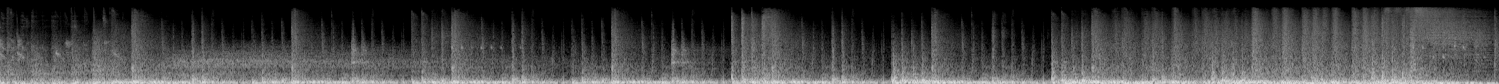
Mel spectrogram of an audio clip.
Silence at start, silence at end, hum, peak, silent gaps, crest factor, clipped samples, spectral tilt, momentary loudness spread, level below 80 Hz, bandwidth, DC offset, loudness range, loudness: 0 s; 0 s; none; -4 dBFS; none; 10 dB; under 0.1%; -6.5 dB/octave; 6 LU; -18 dBFS; 15.5 kHz; under 0.1%; 3 LU; -17 LUFS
